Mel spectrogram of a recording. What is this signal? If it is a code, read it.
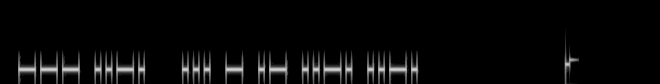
Morse code, heard as a keyed tone, about 22 wpm, 700 Hz. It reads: OF STAFF
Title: Sets of 5 Words Encore2 22wpm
